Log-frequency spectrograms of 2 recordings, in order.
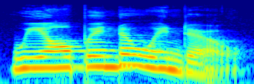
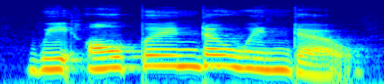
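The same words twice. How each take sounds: First: It is said faster, with the words run together. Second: It is said slowly and carefully, word by word. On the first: "대화 발음으로 조금 빠른 속도로" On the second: "책 발음으로 연습해 보시겠습니다"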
